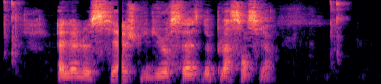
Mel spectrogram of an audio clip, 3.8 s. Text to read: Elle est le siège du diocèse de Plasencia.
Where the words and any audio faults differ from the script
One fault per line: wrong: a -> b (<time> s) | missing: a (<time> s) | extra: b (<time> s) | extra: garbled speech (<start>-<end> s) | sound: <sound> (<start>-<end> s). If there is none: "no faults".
sound: dropout (1.2-1.2 s)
